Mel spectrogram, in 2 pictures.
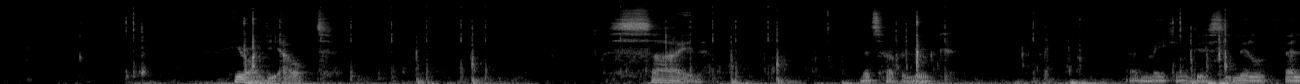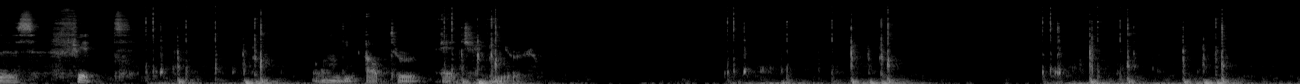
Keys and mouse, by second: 2.9 middle click, 3.6 middle click, 4.4 shift+middle click, 4.8-6.6 middle drag, 7.0 middle click, 7.5 shift+middle click, 9.1 KP_Decimal, 9.5 middle click, 10.7 g, 12.1 shift+d, 14.9 shift+middle click, 15.4 shift+d, 20.8 middle click, 21.7 shift+d, 24.1 shift+middle click, 25.1 shift+d.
